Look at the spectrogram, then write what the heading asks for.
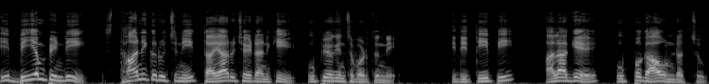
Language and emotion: Telugu, neutral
